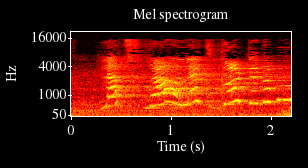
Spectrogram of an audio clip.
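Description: Children's voices, excited speech or calls that start a moment in.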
